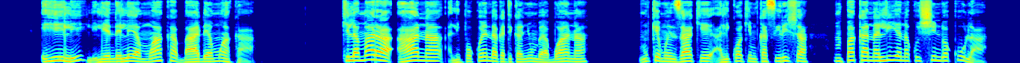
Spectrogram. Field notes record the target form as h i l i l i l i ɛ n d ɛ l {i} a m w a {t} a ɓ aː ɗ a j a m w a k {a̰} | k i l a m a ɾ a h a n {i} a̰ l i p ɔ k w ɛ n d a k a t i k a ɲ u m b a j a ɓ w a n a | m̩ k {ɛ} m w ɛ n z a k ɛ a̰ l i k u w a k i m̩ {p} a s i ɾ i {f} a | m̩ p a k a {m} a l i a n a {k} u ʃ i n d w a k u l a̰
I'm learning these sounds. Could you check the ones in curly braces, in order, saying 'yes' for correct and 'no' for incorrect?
no, no, yes, no, yes, no, no, no, yes

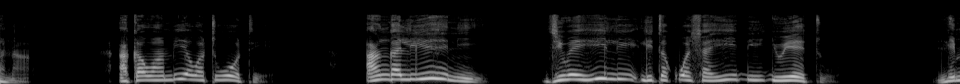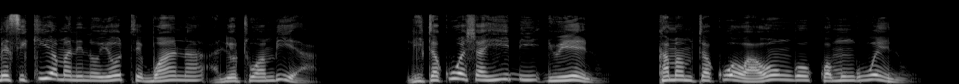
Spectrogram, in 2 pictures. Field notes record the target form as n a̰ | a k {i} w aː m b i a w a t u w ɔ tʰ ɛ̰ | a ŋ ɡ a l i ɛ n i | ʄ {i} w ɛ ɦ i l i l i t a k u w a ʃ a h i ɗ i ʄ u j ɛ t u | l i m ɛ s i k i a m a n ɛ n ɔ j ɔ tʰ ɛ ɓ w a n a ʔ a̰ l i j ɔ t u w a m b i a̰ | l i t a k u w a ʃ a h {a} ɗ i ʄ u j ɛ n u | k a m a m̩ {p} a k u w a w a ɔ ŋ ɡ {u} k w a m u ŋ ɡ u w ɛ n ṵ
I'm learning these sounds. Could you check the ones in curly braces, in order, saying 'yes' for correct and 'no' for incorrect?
no, yes, no, no, no

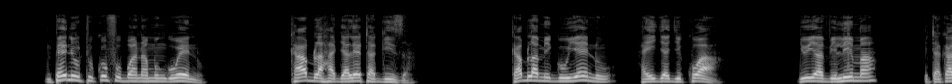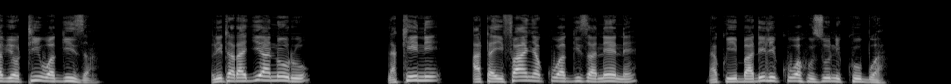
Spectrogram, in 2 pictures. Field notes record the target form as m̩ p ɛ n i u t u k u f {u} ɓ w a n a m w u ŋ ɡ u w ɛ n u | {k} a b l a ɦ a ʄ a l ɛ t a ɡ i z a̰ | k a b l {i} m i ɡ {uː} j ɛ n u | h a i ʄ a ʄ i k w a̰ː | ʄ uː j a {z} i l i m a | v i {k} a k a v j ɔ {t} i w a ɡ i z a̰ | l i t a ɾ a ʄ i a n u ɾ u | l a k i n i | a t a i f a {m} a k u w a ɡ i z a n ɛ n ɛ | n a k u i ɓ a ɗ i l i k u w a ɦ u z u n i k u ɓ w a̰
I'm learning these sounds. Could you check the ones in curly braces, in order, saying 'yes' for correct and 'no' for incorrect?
yes, yes, no, yes, no, no, yes, no

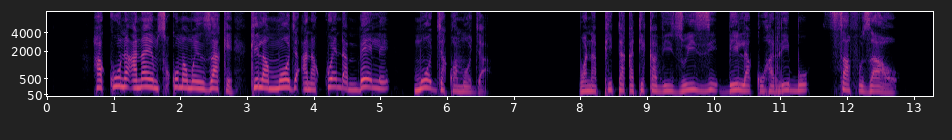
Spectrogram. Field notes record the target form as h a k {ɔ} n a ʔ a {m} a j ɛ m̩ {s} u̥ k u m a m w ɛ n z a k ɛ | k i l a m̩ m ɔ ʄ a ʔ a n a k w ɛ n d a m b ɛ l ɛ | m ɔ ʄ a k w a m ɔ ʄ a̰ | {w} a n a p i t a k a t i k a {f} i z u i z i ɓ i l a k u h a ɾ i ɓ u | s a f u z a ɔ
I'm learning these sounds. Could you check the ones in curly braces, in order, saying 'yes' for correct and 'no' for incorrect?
no, no, yes, yes, no

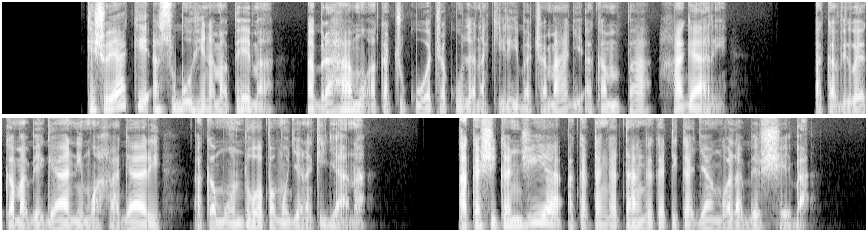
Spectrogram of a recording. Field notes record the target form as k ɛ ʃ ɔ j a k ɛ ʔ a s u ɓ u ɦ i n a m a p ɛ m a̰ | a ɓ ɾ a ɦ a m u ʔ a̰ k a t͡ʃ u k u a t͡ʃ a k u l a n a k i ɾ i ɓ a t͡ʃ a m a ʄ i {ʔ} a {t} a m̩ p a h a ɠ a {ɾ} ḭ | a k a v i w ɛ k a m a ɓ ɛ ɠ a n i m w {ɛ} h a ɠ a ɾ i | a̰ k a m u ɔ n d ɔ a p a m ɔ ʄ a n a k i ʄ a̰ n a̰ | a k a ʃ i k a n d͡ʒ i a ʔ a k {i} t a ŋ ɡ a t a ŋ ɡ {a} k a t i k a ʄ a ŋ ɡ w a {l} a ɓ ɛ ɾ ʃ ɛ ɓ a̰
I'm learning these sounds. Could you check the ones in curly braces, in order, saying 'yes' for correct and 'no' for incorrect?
yes, no, yes, no, no, yes, yes

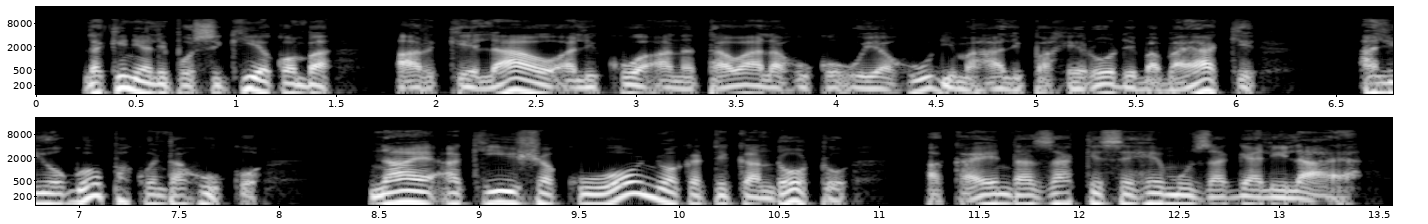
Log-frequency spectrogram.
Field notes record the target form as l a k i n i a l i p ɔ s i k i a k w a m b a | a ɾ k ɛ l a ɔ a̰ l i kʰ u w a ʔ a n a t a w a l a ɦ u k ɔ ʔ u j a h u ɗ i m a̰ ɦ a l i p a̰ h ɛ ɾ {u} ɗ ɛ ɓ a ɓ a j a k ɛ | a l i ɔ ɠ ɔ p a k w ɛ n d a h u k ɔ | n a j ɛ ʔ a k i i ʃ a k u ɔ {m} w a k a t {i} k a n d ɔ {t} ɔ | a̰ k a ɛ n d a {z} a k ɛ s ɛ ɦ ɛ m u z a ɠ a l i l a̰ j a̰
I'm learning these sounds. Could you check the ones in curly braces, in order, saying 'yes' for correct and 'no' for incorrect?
no, no, yes, yes, yes

